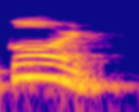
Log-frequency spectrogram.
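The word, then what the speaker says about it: gourd: এটা কিন্তু গার্ড না, গড।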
